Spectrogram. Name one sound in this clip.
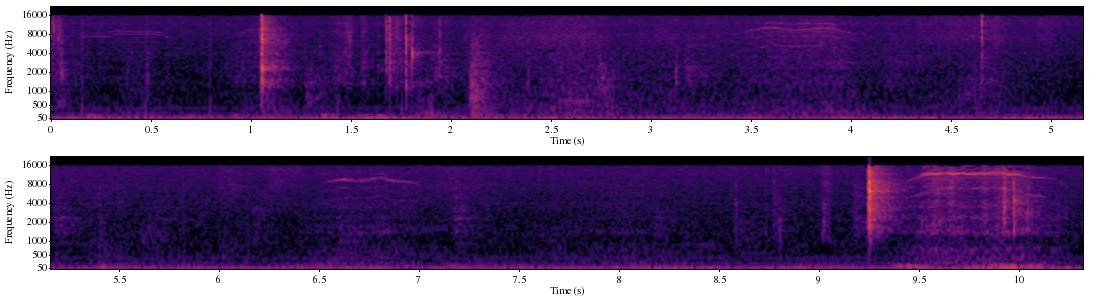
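A lighter clicks sharply close by.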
